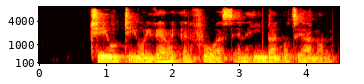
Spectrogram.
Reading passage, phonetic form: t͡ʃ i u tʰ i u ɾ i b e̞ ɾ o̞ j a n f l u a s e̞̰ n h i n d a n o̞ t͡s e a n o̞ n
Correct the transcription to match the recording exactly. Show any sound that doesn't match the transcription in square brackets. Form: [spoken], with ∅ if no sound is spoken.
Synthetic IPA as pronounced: t͡ʃ i u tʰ i u ɾ i [v] e̞ ɾ o̞ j [e] n f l u a s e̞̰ n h i n d a n o̞ t͡s e a n o̞ n

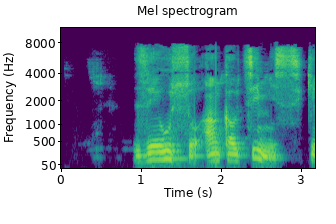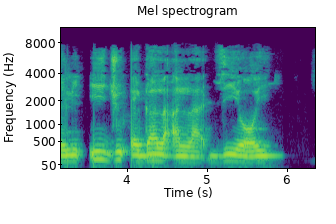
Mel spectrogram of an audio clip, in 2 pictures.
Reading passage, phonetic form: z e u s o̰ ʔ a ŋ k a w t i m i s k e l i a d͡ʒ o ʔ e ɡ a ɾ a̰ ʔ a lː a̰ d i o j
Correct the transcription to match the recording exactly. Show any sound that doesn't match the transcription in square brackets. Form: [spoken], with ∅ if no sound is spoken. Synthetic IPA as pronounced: z e u s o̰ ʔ a ŋ k a w t i m i s k e l i [i] d͡ʒ [u] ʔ e ɡ a [l] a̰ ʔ a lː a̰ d i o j

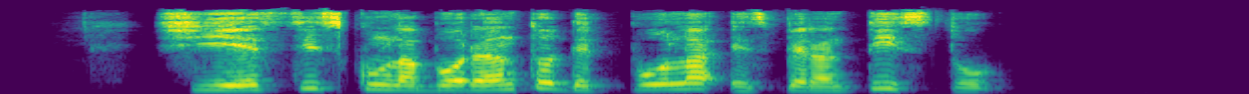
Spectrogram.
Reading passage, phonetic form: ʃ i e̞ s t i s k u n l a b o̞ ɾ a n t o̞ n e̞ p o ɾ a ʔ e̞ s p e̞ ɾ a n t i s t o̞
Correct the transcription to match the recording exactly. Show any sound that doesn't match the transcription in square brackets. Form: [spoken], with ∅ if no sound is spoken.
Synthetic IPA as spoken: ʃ i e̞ s t i s k u n l a b o̞ ɾ a n t o̞ [d] e̞ p o [l] a ʔ e̞ s p e̞ ɾ a n t i s t o̞

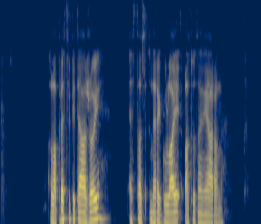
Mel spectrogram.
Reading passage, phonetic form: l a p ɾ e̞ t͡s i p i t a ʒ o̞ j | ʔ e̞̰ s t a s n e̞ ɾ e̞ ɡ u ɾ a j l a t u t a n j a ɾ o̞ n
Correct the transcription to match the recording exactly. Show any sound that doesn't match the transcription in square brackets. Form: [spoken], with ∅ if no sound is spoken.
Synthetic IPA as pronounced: l a p ɾ e̞ t͡s i p i t a ʒ o̞ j | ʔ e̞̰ s t a s n e̞ ɾ e̞ ɡ u [l] a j l a t u t a n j a ɾ o̞ n

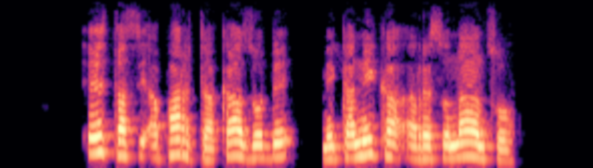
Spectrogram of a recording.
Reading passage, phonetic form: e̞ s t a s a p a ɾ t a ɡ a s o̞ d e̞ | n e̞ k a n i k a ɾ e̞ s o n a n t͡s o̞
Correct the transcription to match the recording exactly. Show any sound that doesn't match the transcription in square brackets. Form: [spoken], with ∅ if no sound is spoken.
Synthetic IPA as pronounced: e̞ s t a s a p a ɾ t a [k] a [z] o̞ d e̞ | [m] e̞ k a n i k a ɾ e̞ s o n a n t͡s o̞

